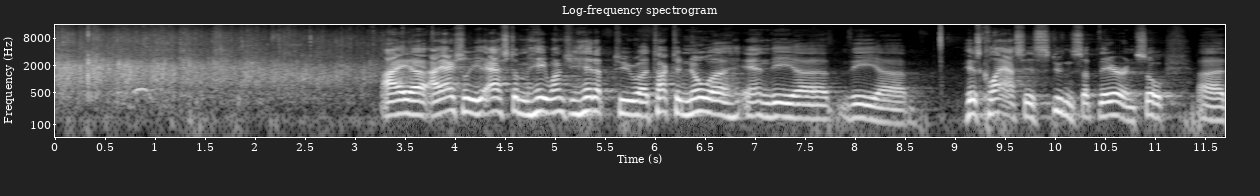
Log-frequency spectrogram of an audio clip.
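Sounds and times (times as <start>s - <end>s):
audience applause: 0.0s - 3.5s
speech: 3.2s - 11.6s.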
